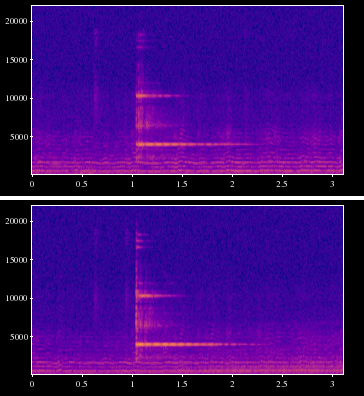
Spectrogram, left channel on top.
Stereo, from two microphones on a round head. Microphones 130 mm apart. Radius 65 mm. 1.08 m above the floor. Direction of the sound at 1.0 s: 80° right.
